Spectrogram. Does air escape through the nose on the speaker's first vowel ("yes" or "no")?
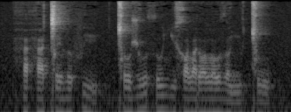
no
